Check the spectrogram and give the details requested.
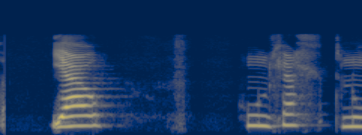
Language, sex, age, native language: Icelandic, female, 10, Icelandic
